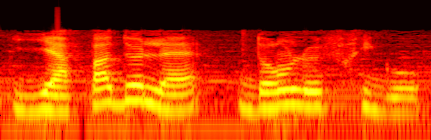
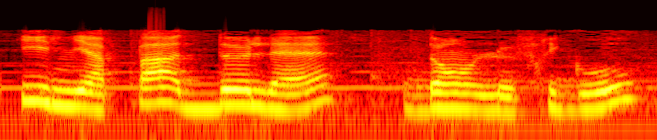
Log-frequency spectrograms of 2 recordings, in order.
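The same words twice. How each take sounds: First: The word il is dropped completely. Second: The word il is pronounced in full. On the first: This is casual spoken speech. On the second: This is standard speech.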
